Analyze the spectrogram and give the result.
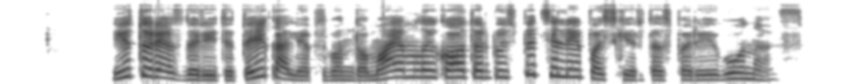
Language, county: Lithuanian, Utena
